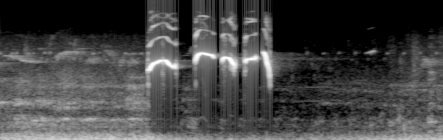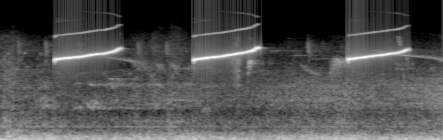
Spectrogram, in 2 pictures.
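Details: A female Oriental magpie-robin sings to excite males: a rapid run of four crisp whistled slurs, a pause, then three long, pure, gently rising whistles spaced about every one and a half seconds.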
